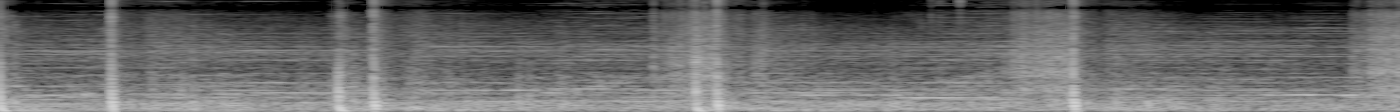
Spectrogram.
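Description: Fireworks shells bursting in sharp bangs about six times, some in quick pairs, with brief crackling after a couple of them. Music plays steadily underneath.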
